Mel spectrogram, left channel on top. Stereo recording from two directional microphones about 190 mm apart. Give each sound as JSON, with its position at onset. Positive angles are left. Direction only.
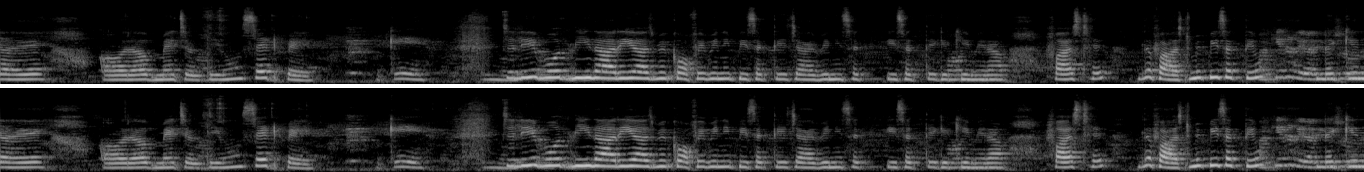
{"t": 0.0, "sound": "a woman's voice", "side_deg": 15}
{"t": 5.2, "sound": "a woman's voice", "side_deg": 15}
